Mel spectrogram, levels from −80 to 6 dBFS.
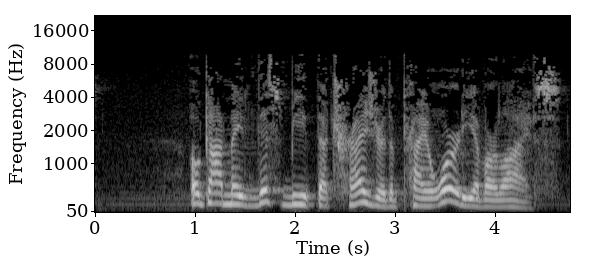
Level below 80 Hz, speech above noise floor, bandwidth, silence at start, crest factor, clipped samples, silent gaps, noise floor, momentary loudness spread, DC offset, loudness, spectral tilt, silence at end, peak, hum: -66 dBFS; 34 dB; 10 kHz; 0.95 s; 18 dB; under 0.1%; none; -53 dBFS; 5 LU; under 0.1%; -20 LUFS; -4.5 dB/octave; 0.1 s; -2 dBFS; none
